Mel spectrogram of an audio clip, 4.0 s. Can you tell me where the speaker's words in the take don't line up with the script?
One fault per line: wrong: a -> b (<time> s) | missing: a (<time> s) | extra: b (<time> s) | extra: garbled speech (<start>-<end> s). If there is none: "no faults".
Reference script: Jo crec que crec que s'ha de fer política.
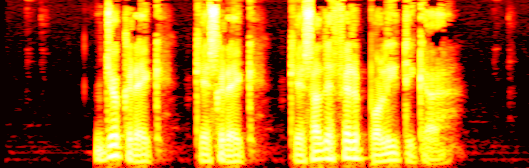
no faults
